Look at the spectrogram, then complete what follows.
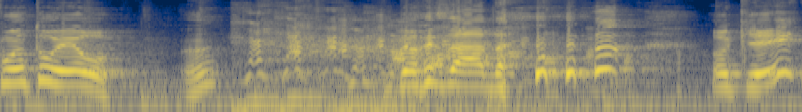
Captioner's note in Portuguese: risos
